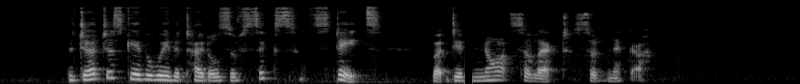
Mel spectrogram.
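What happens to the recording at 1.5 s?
At 1.5 s the speech carries on intact, with no dropout, click, distortion or other fault at that moment.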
